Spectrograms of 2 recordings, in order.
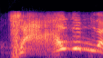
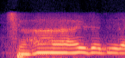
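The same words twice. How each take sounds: First: The word 잘 is strongly accented and raised. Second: The word 잘 is said flat without accent. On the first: The speaker calls it right. "이렇게 해야지. 잘에다가 액센트를 하는 거야" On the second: The speaker calls it wrong. "이러지 말고"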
